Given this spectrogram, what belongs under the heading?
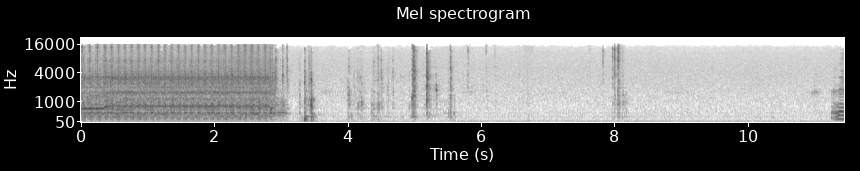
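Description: A sewing machine stitches a quilt block seam in a steady rapid whir for about three seconds, then stops, followed by scattered close clicks and handling taps.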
